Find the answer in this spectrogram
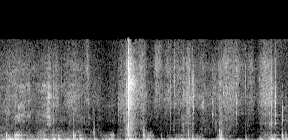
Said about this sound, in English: Hold on, we're if you hear that, we just experienced a small earthquake. It was crazy.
